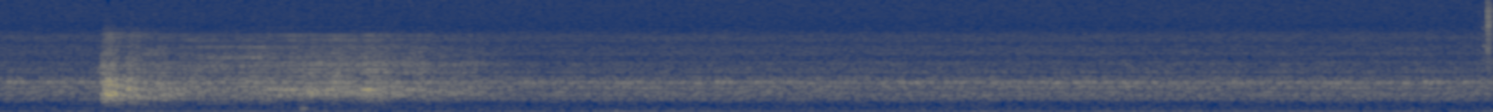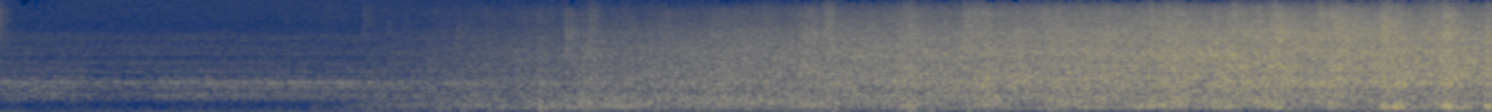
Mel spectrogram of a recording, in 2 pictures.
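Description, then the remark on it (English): A subway train runs with a steady electric whine and low rumble, then swells into a louder, rushing roar partway through as it picks up speed. No voices are heard. “Sounds to me like the subway.”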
